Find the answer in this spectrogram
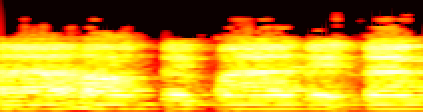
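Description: Buddhist monks chanting a Pali blessing together, a continuous recitation held on a few steady pitches with brief breaks between phrases.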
